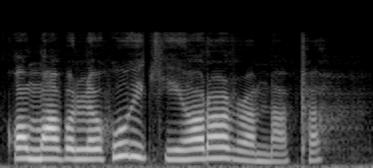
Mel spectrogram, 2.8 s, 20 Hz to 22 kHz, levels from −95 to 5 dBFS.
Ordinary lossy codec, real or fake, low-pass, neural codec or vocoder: none; fake; 9.9 kHz; autoencoder, 22.05 kHz, a latent of 192 numbers a frame, VITS, trained on many speakers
